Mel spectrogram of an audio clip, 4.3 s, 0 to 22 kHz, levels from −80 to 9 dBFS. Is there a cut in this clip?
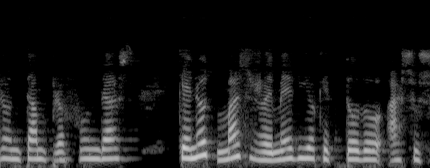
yes; 2 cuts; at 2.2 s, 3.3 s

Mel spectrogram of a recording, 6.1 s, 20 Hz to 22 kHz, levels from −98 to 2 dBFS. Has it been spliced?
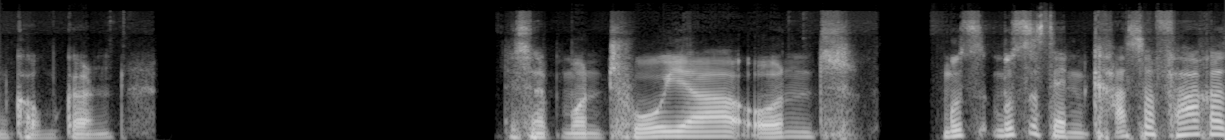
no; 0 cuts

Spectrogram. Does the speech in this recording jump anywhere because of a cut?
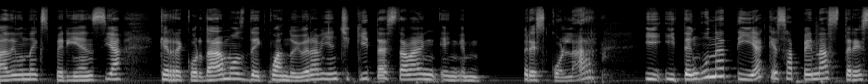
no; 0 cuts

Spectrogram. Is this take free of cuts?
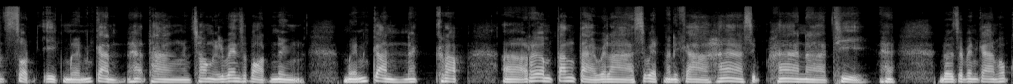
yes; 0 cuts

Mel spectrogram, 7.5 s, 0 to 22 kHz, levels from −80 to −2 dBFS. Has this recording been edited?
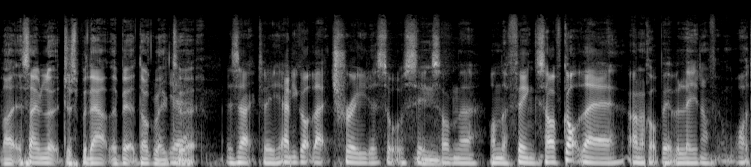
yes; 3 cuts; at 2.9 s, 4.8 s, 6.4 s

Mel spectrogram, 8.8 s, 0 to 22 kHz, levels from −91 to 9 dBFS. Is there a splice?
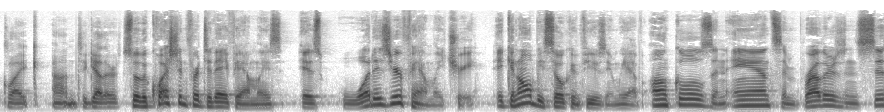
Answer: yes; 1 cut; at 4.9 s

